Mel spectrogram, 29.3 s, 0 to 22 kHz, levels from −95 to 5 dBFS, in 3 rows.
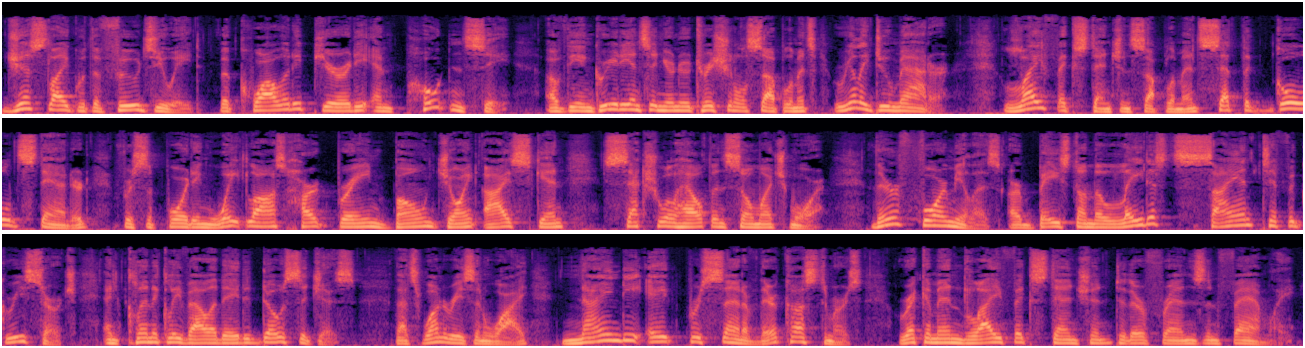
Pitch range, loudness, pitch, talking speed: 115-155 Hz, -16 LUFS, 130 Hz, 150 wpm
